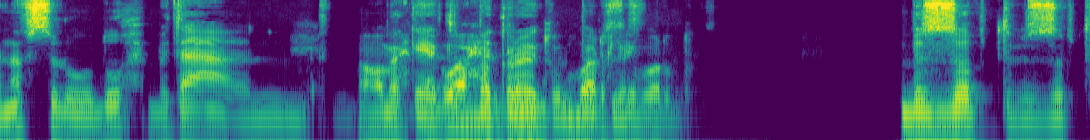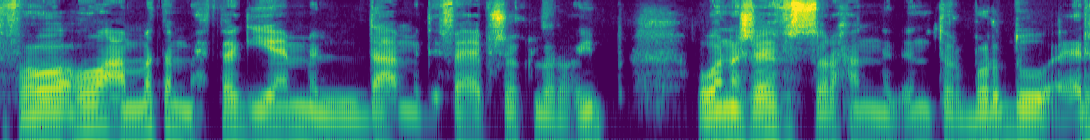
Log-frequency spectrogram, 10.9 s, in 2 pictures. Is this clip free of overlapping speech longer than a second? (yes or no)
no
